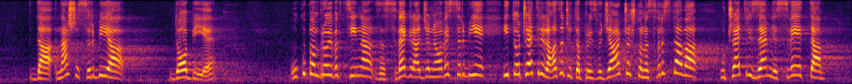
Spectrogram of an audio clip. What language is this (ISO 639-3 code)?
srp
